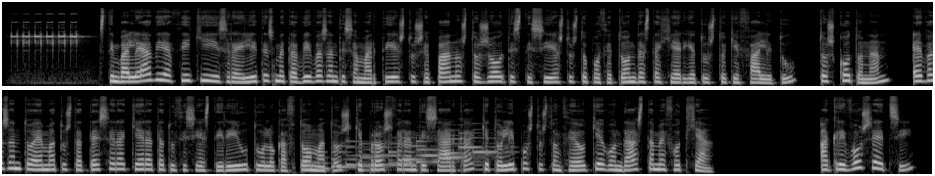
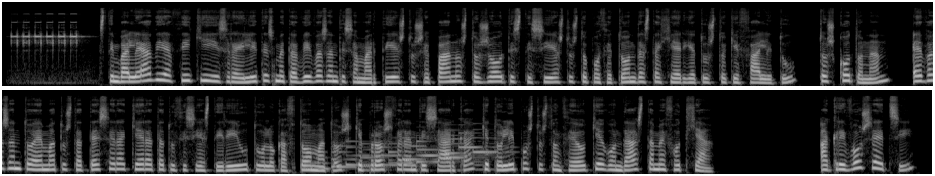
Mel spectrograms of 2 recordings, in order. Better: neither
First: alarm; noticeable; at the start; peak 1 dB below the speech // phone ringing; noticeable; from 12 to 14 s; peak 7 dB below the speech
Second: alarm; noticeable; at the start; peak 1 dB below the speech // phone ringing; noticeable; from 12 to 14 s; peak 7 dB below the speech

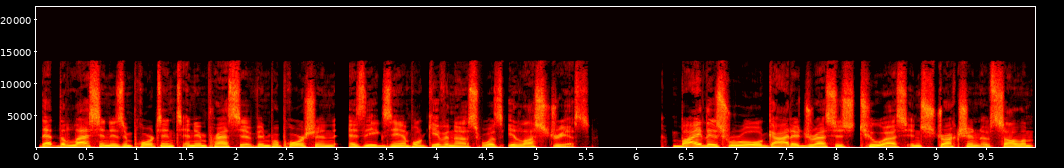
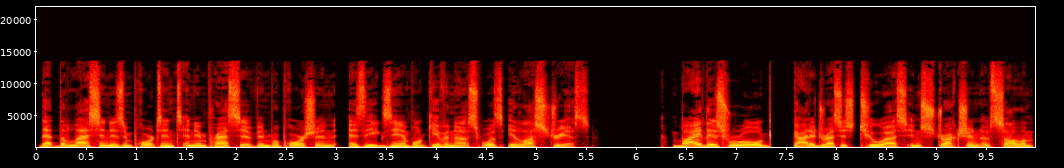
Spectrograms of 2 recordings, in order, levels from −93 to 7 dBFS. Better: first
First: none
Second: audio freezing; at 7.5 s

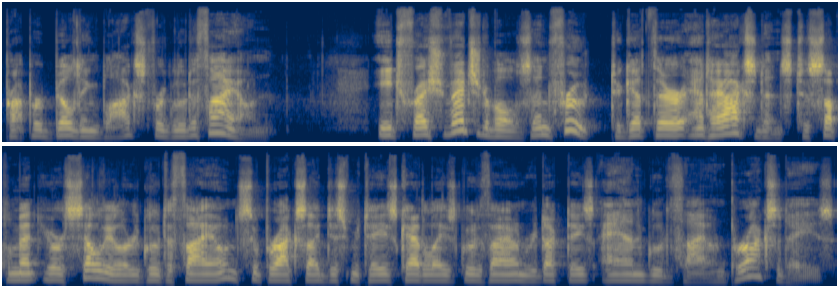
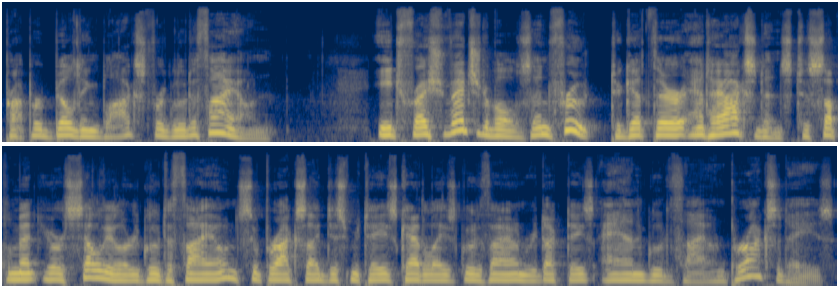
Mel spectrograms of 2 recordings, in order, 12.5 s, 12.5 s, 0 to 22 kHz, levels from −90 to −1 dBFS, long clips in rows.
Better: second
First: thin; very; fading below 950 Hz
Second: none

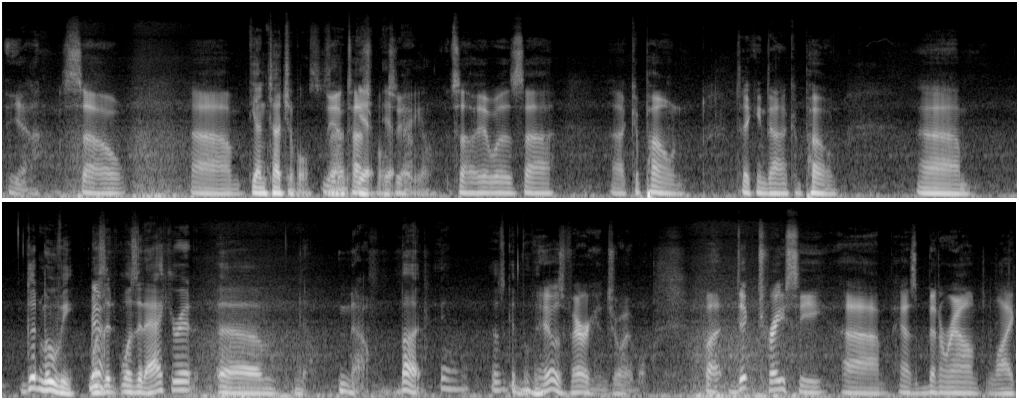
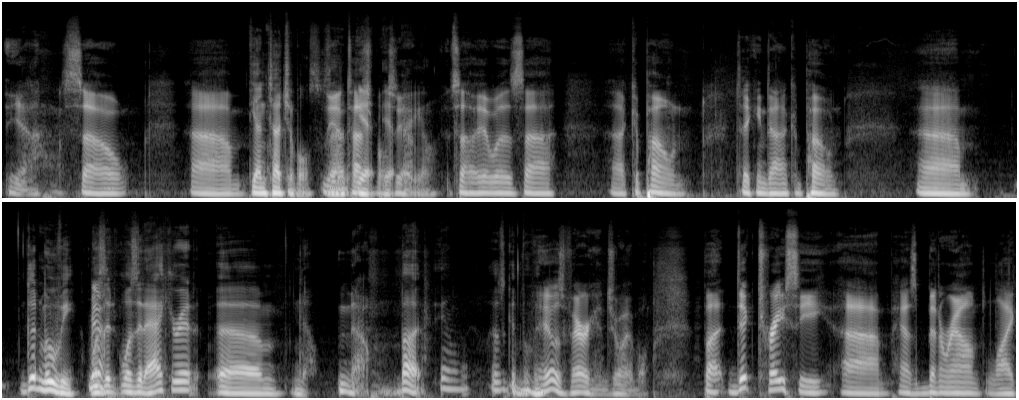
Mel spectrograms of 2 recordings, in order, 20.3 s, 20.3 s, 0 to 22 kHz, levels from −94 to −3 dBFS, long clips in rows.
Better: second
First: wind noise on the microphone; occasional gusts; 20 dB below the speech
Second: none

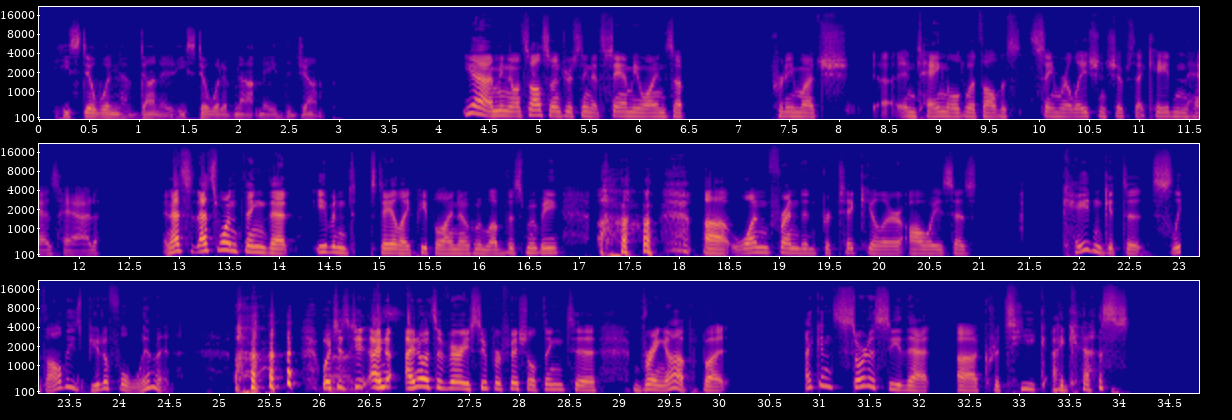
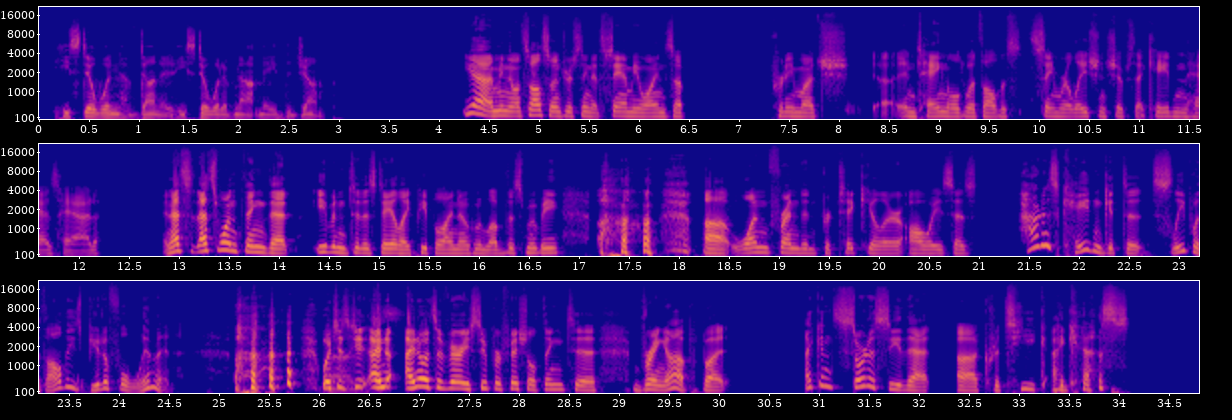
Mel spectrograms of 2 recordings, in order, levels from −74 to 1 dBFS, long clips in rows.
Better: second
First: audio cutting out; at 15 s, at 21 s and at 23 s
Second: none

